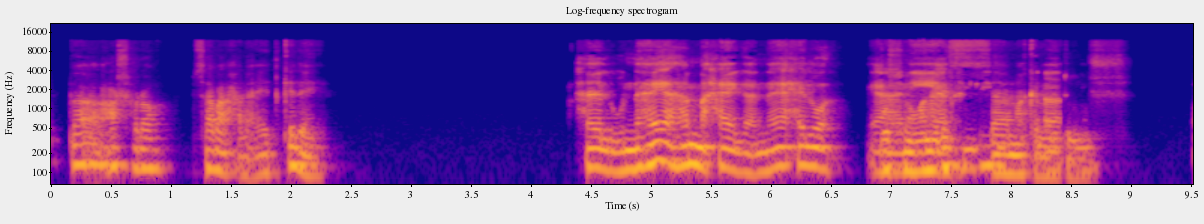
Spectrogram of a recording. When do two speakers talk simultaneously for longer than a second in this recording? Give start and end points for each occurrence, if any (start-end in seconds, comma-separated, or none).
6.9-8.4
